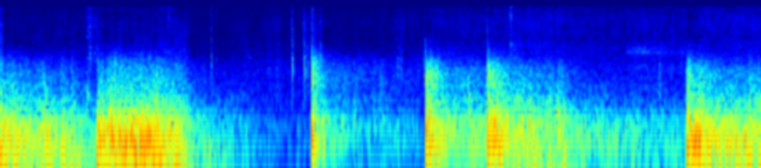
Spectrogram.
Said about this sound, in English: This was video shot in the southern Lebanese town of Marjayoun, capturing the sound of rockets thought to have been fired from Lebanon into Israel.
